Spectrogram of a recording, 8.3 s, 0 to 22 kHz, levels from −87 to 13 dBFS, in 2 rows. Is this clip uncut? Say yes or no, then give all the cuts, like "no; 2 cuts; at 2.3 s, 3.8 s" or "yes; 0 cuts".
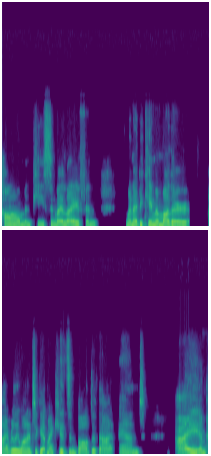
yes; 0 cuts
